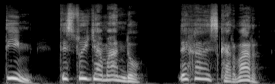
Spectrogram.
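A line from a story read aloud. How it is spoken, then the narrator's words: Shout. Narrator (Spanish): le gritó Jorge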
